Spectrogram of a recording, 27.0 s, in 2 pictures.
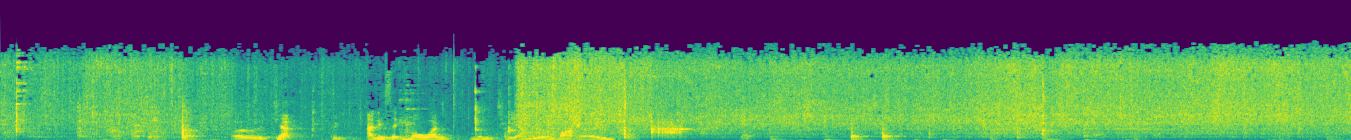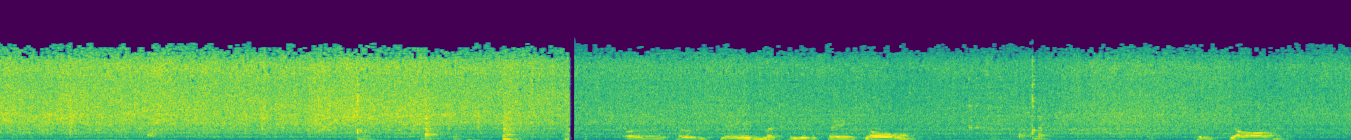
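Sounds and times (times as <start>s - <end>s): chicken sizzling in oil: 0.0s - 27.0s
spatula scraping and tapping pan: 0.1s - 2.2s, 6.2s - 11.6s.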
